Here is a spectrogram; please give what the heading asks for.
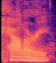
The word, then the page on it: calorie: American English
